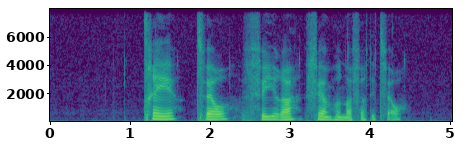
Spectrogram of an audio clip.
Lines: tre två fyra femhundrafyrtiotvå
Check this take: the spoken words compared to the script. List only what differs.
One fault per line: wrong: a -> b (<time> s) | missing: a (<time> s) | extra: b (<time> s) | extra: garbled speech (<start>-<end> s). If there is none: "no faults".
no faults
